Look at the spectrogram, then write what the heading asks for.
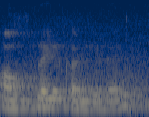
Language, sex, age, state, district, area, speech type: Marathi, male, 30-45, Maharashtra, Nagpur, urban, spontaneous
